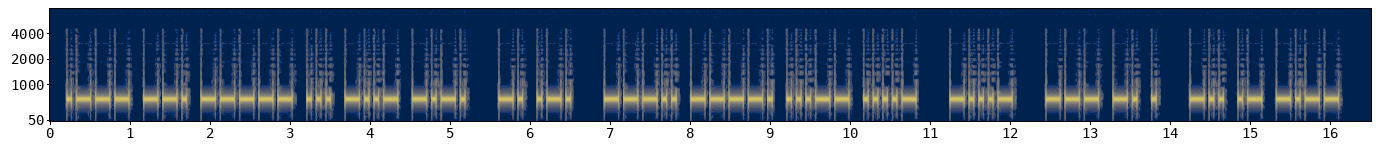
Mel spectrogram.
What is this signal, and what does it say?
Morse code, heard as a keyed tone, about 20 wpm, 610 Hz. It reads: JG0SXC NR 8934 <BT> ONE DAY
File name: 2012-01-mp3 / n16-THROUGH EIGHT MONTHS-20wpm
